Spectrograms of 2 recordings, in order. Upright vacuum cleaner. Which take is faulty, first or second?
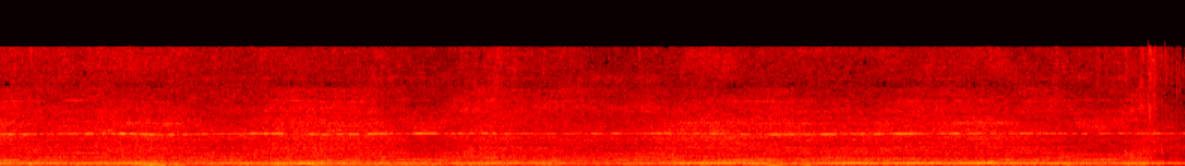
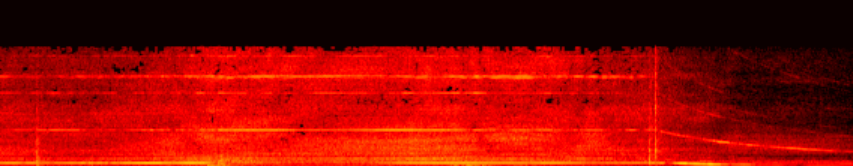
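second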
